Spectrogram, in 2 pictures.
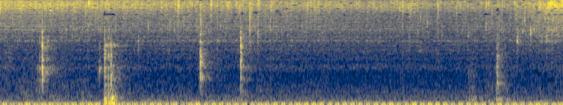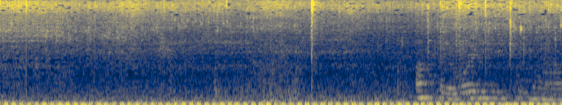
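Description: Butter sizzles and spits in a frying pan on a home stove as breakfast is cooked, a steady crackling hiss punctuated by sharp pops and occasional utensil clinks, close and loud.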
